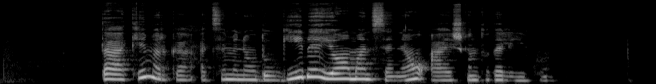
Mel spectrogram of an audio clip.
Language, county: Lithuanian, Kaunas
